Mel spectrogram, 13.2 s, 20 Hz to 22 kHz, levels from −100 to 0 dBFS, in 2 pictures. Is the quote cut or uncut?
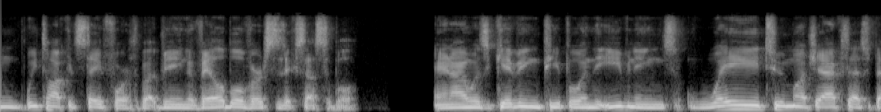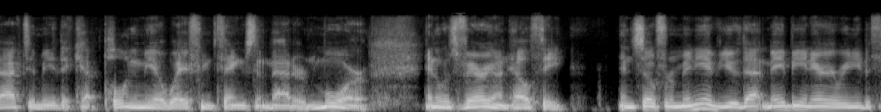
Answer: uncut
